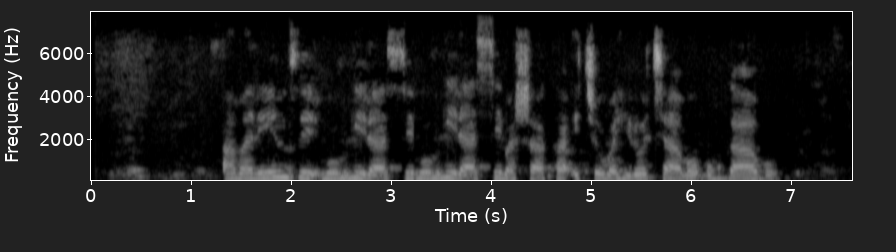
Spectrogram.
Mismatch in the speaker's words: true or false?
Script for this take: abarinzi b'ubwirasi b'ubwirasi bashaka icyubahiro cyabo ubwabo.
false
